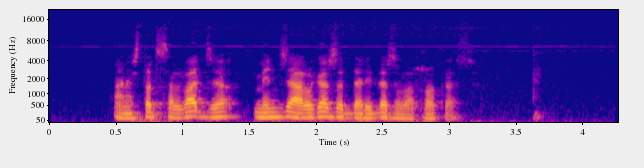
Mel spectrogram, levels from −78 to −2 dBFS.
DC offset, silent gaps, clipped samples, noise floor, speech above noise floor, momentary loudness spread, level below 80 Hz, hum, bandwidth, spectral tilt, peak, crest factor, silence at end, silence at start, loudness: under 0.1%; none; under 0.1%; -60 dBFS; 38 dB; 11 LU; -50 dBFS; none; 14 kHz; -7.5 dB/octave; -4 dBFS; 20 dB; 0.6 s; 0.5 s; -23 LUFS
